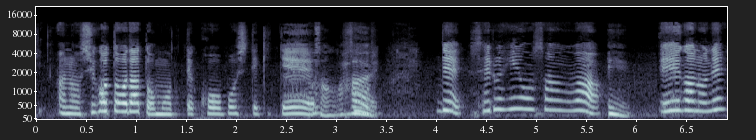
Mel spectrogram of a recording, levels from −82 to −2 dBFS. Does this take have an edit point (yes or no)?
yes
